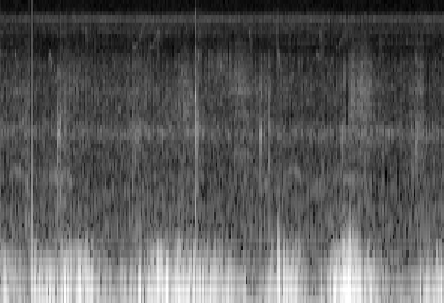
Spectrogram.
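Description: Faint footsteps over dry, tilled field soil, a few light irregular clicks, over a low fluctuating rumble of wind on the microphone.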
